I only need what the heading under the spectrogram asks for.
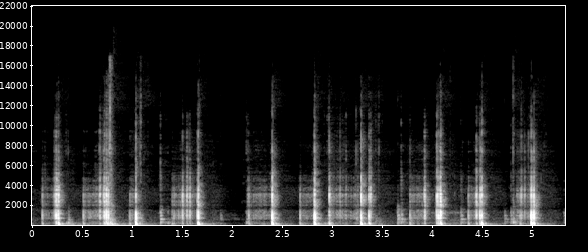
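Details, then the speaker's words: Vidor CN420 valve radio after restoration: a 9V battery tapped across the output transformer primary leads gives sharp, clean speaker pops with no buzz or rattle, showing the speaker and output transformer are probably good. "you hear the speaker popping. And that straight away tells you that your speaker and output transformer are probably good."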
